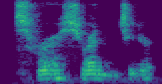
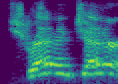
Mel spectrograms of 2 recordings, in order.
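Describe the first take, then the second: First: "cheddar" slipping into "cheeder", quieter; stumbled mispronunciation. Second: "cheddar" said cleanly as "CHED-er"; corrected pronunciation. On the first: Host fumbling the menu reading, "cheddar" mispronounced as "cheeder". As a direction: trip on "shredded", say "cheddar" as "CHEE-der". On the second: Host restarting the menu reading, "cheddar" corrected to "CHED-er". Corrects the slip just made. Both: Real, not acted.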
